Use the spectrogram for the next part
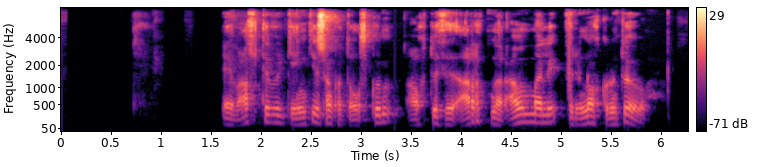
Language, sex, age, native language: Icelandic, male, 40-49, Icelandic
